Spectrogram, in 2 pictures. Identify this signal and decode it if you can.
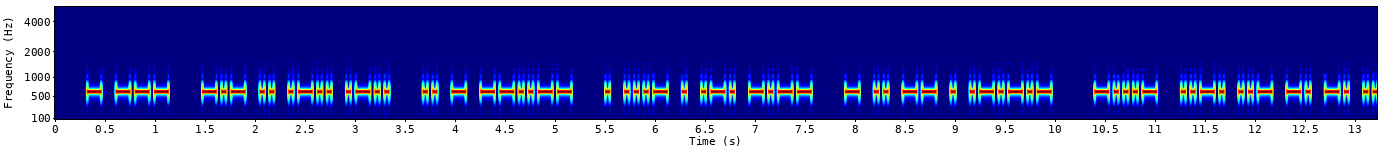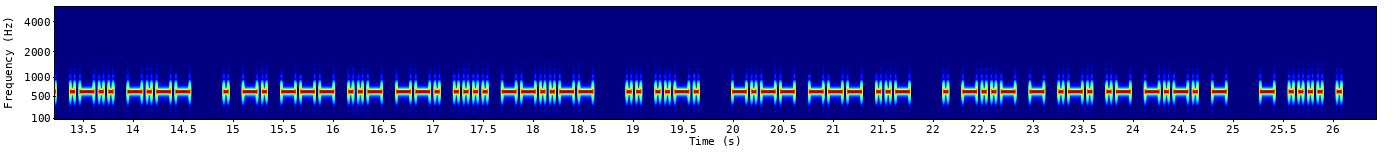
Morse code, heard as a keyed tone, about 25 wpm, 600 Hz. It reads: TO KILL IT, EVERY TIME. <BT> FUNNILY ENOUGH, IF YOU EXTRACT THE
